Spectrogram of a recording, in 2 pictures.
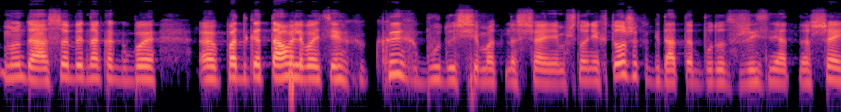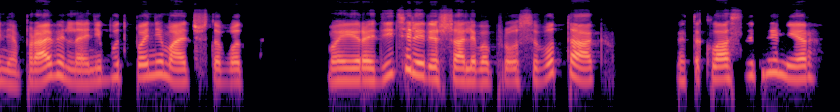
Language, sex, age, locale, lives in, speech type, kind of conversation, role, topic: Russian, female, 40-44, ru-RU, United States, conversation, podcast, host, Как вести себя во время ссоры при детях?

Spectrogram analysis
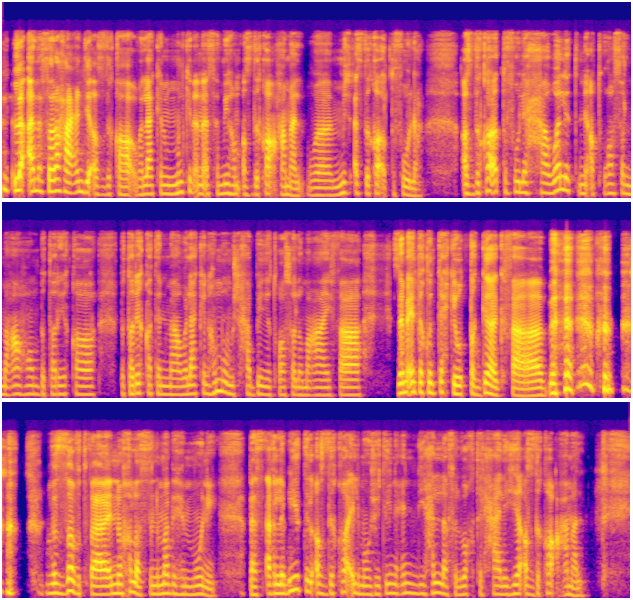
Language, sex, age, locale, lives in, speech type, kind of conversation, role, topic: Arabic, female, 35-39, ar-JO, United States, conversation, unstructured, none, لو تقدر تمسح ذكرى واحدة من الماضي، هتختار إيه وليه؟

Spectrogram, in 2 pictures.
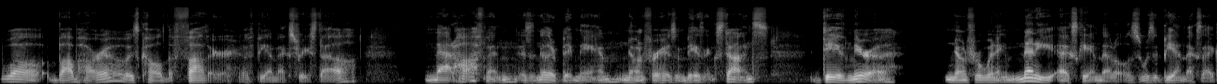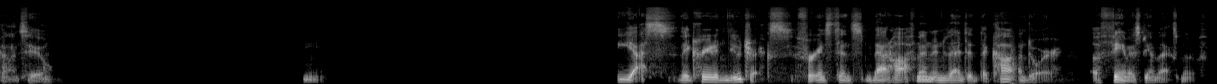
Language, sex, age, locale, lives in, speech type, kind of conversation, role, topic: English, male, 40-44, en-US, United States, read, expert-assistant, expert, The history of BMX biking and its evolution.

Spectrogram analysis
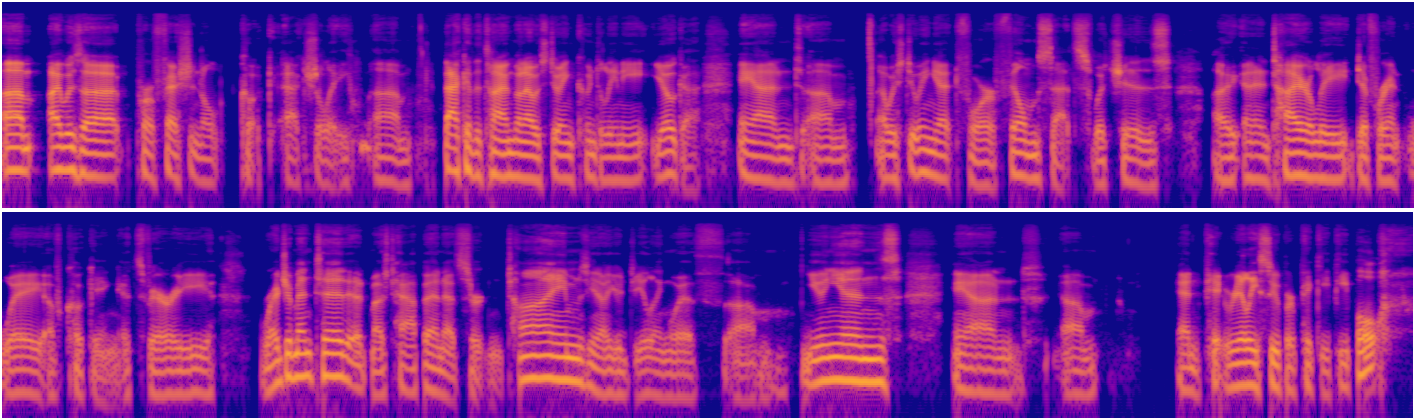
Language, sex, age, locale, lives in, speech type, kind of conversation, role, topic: English, male, 60-64, en-US, United States, conversation, unstructured, none, What small morning rituals brighten your day and set the tone?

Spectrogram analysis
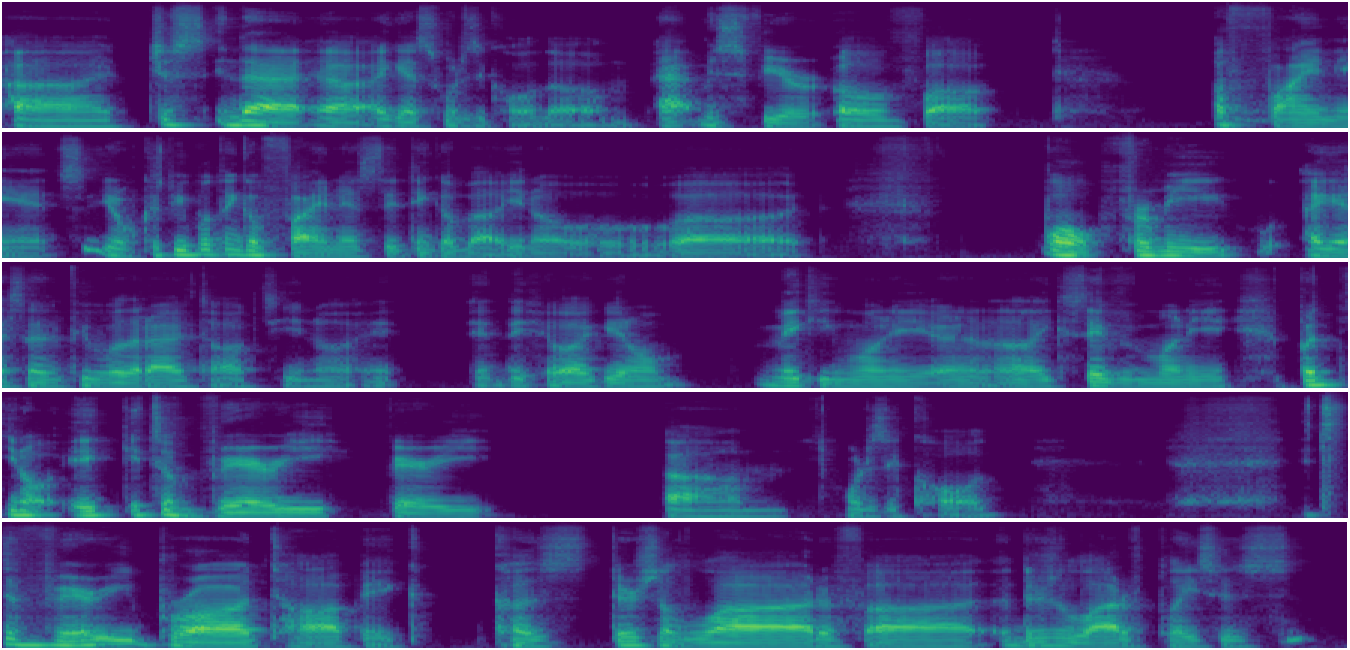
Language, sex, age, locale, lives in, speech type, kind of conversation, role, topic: English, male, 25-29, en-US, United States, conversation, unstructured, none, Which real-life skill do you wish schools had taught everyone, and why?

